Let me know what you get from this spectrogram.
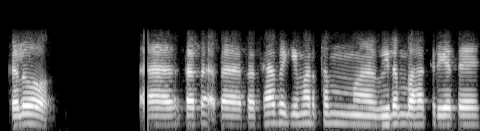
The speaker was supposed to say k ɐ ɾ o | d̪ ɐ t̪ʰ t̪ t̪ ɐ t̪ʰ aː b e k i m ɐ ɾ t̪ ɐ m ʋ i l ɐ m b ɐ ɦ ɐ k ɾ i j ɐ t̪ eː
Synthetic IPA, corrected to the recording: k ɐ l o | t̪ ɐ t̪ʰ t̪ t̪ ɐ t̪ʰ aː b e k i m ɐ ɾ t̪ʰ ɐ m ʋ i l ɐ m b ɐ ɦ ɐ k ɾ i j ɐ t̪ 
